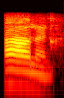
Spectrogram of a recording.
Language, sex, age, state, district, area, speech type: Telugu, male, 18-30, Telangana, Hyderabad, urban, conversation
